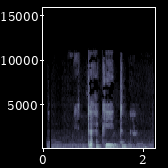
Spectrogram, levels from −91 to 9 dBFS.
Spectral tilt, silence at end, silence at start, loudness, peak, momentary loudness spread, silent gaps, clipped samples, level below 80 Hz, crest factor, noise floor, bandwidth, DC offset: -4 dB/octave; 0.05 s; 0.1 s; -30 LUFS; -12 dBFS; 22 LU; none; under 0.1%; -68 dBFS; 22 dB; -50 dBFS; 11.5 kHz; under 0.1%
